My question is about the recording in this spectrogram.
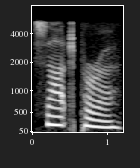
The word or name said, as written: Satpura Range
